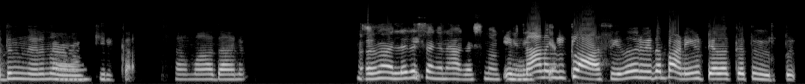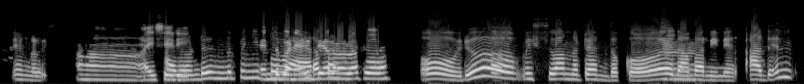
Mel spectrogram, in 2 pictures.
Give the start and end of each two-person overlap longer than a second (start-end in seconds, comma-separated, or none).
none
